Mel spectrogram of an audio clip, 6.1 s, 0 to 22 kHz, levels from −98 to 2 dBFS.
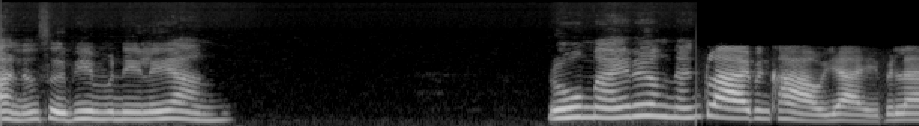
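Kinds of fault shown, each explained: Input switched to a poorer device: At 4.63 s the speech turns duller and boxier, with nothing above 4.6 kHz. There is no gap or level jump. Faint new background noise sits well below the speech. The likely cause is a switch to a narrower-band input.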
